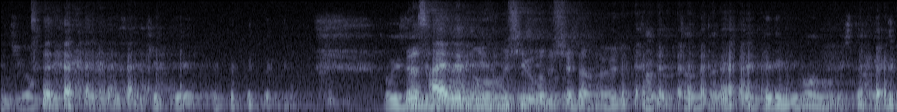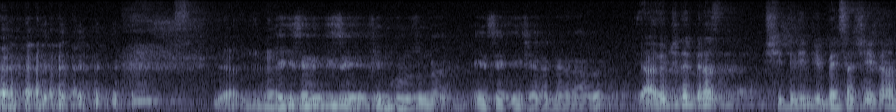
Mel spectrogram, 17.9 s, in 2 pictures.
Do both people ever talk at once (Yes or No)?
Yes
